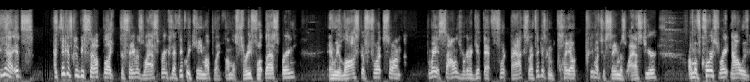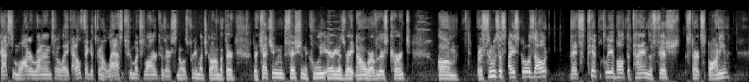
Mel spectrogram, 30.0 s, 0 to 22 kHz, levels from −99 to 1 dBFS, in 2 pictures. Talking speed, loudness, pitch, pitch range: 245 wpm, -19 LUFS, 150 Hz, 135-170 Hz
